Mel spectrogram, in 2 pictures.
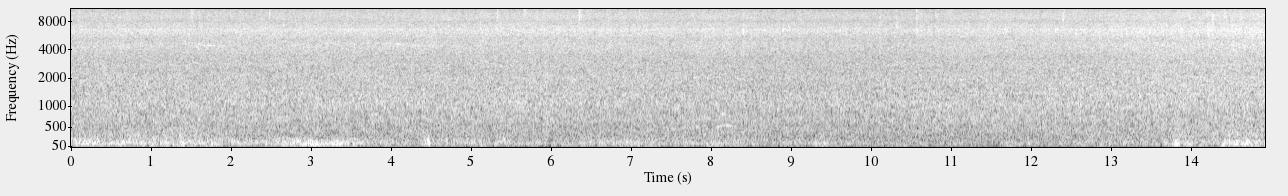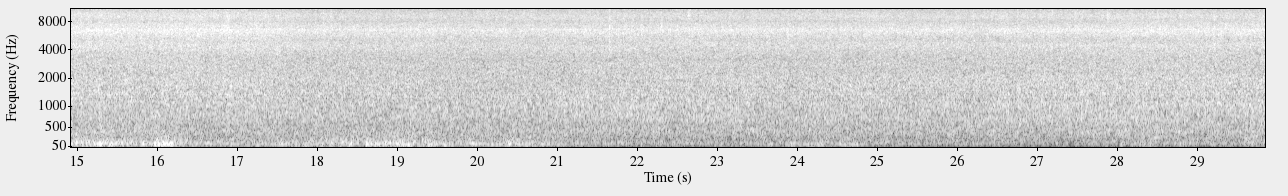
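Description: Heavy rain falling steadily, with low rumbles of thunder near the start and again about halfway through.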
